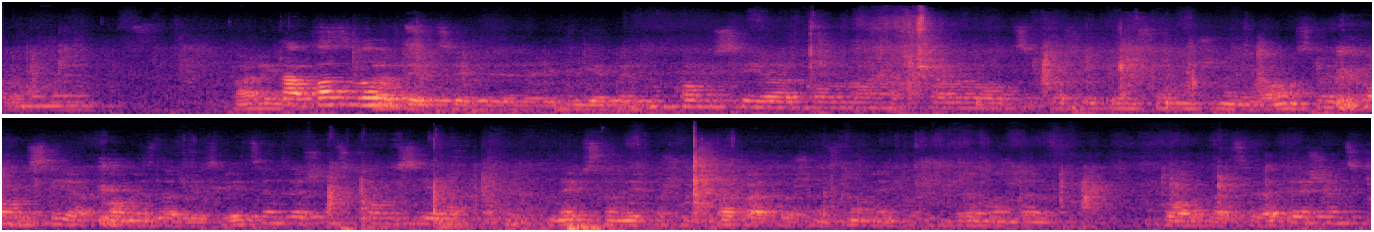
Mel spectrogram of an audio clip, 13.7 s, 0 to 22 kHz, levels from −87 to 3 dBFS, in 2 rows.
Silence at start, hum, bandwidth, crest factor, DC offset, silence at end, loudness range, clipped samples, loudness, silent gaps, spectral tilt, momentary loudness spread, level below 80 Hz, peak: 0 s; none; 19.5 kHz; 26 dB; under 0.1%; 0 s; 4 LU; under 0.1%; -26 LUFS; none; -4.5 dB/octave; 11 LU; -42 dBFS; 0 dBFS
